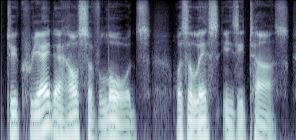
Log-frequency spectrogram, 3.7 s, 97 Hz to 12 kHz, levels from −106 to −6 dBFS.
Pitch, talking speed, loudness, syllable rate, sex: 95 Hz, 180 wpm, -19 LUFS, 4.3 syllables/s, male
